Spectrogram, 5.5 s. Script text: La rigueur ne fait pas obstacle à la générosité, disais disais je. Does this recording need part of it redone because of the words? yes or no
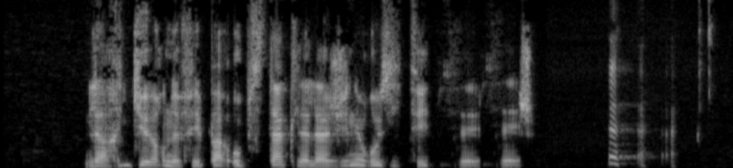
no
